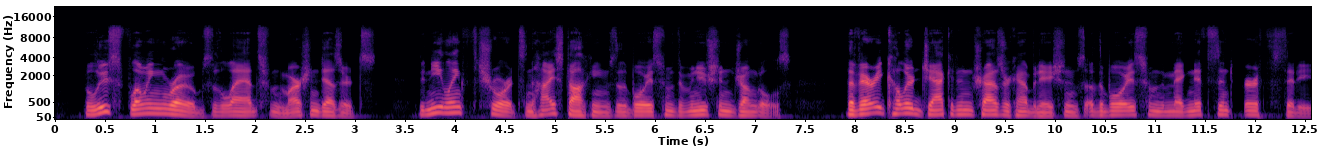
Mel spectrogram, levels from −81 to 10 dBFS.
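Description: Nothing in this bit of speech sounds off at any point, so there's no fault to walk through here.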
